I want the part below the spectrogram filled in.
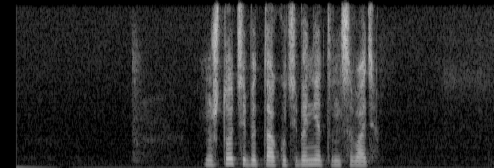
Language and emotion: Russian, neutral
